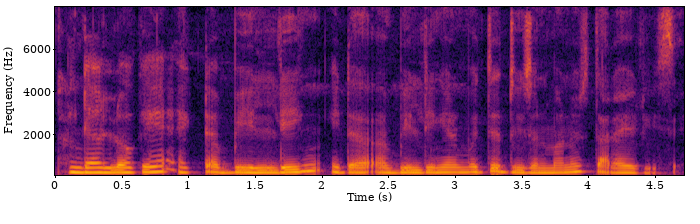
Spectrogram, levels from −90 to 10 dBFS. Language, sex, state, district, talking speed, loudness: Bengali, female, Tripura, West Tripura, 140 wpm, -15 LUFS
